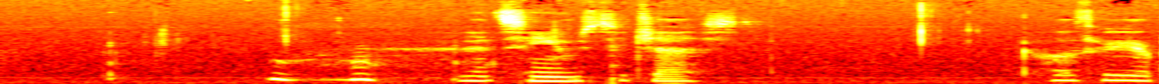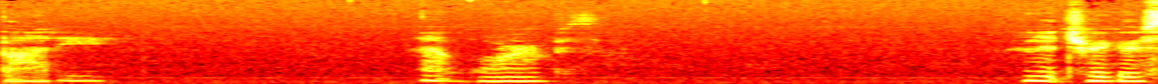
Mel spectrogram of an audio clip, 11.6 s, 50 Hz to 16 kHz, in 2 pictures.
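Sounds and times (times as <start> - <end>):
lip clicks: 0.5 - 1.8
speech: 2.3 - 3.8, 5.2 - 6.4, 7.9 - 8.8, 10.9 - 11.5.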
